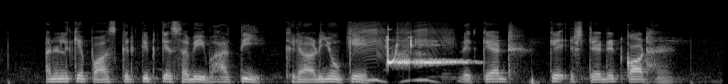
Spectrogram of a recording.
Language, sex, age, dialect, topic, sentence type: Hindi, male, 25-30, Awadhi Bundeli, banking, statement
